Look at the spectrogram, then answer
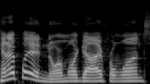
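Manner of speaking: plain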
